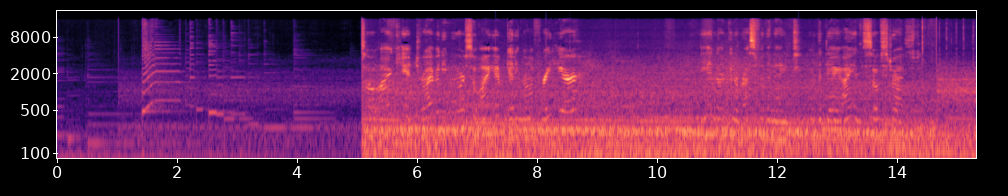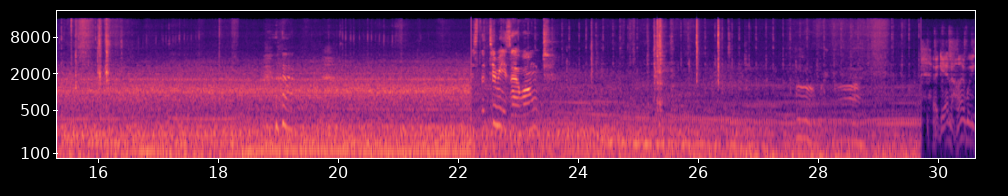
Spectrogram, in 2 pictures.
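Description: Acoustic guitar music at first. About five seconds in it gives way abruptly to loud, steady engine and road rumble heard inside a moving van, with faint voice-like sounds over it at times.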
